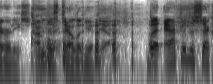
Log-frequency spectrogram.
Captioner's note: person laughing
